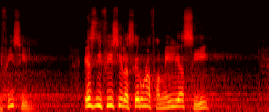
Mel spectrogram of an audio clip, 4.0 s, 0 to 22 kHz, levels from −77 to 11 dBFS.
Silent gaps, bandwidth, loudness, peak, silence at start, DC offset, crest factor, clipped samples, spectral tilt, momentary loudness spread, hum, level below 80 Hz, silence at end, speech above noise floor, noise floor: none; 16.5 kHz; -23 LUFS; -6 dBFS; 0 s; under 0.1%; 18 dB; under 0.1%; -6 dB/octave; 13 LU; none; -60 dBFS; 0.85 s; 28 dB; -50 dBFS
